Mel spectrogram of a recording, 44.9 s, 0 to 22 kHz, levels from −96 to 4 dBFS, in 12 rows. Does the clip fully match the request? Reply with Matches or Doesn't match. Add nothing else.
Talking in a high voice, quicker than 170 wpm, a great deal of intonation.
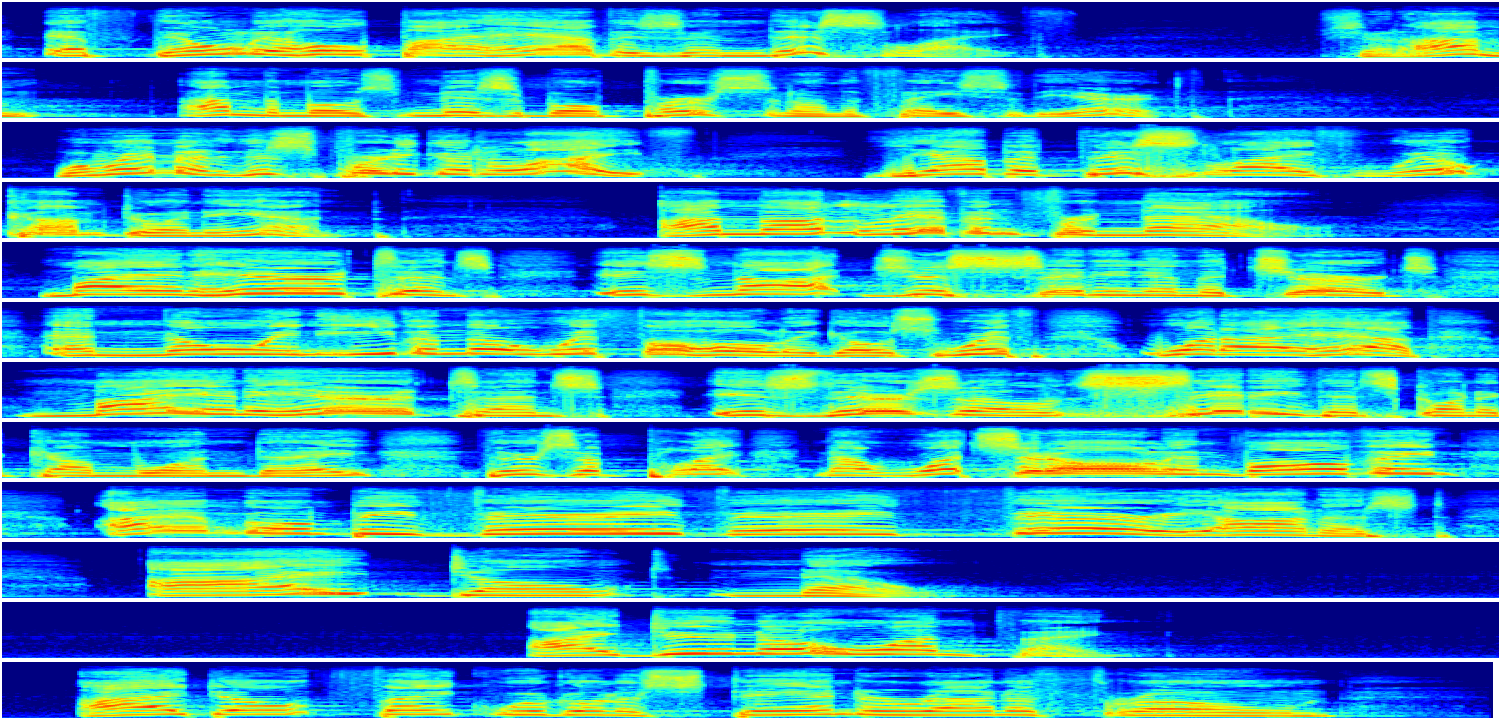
Doesn't match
